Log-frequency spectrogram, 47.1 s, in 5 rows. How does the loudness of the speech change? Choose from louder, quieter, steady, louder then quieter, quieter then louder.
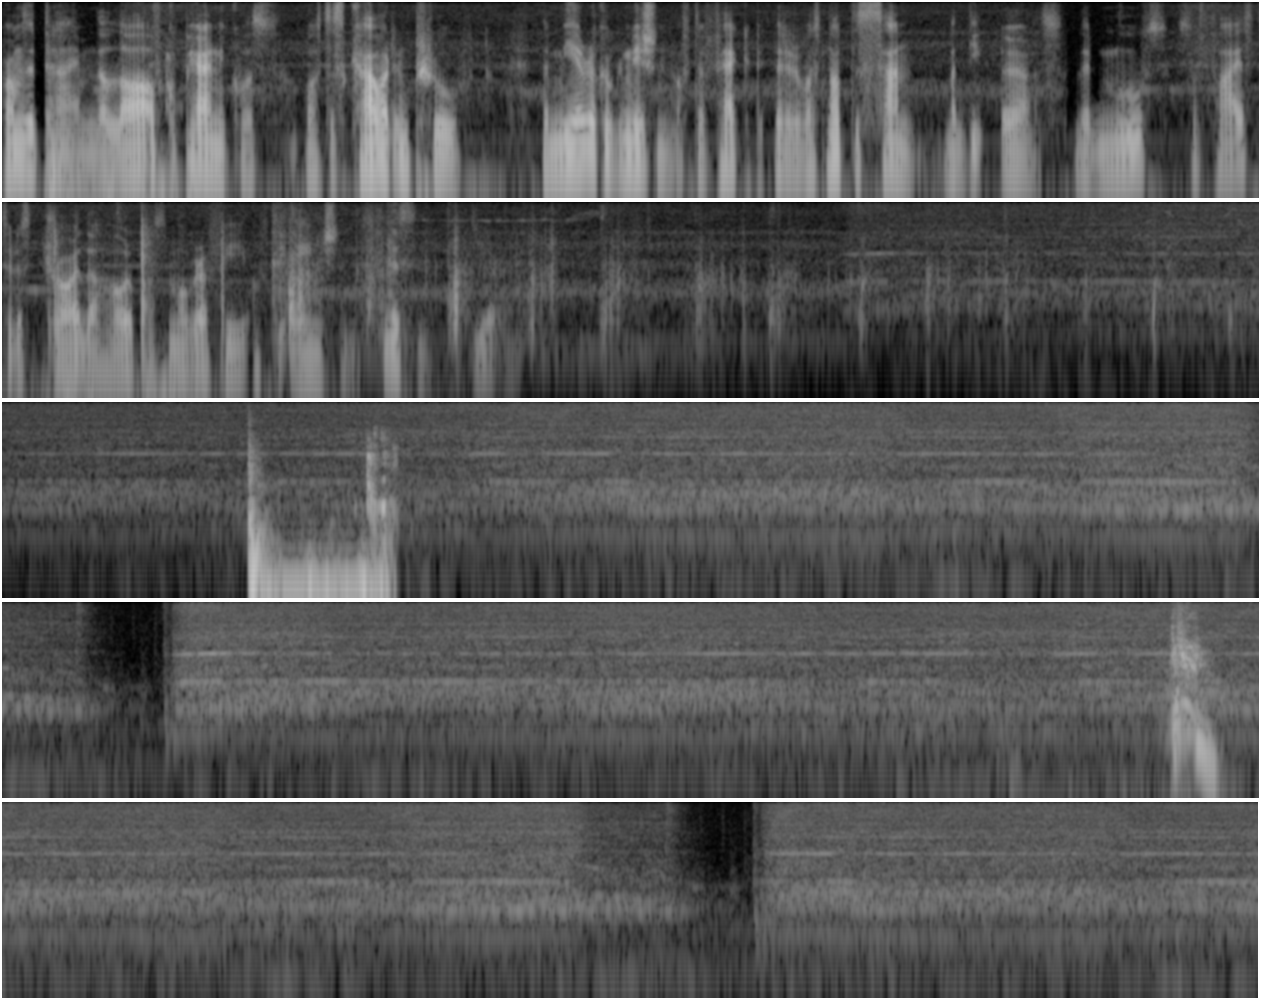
quieter.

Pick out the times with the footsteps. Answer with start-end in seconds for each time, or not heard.
9.5-18.9.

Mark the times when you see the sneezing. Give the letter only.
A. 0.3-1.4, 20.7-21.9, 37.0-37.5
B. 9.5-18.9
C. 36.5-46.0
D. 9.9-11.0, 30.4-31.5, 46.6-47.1
A.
